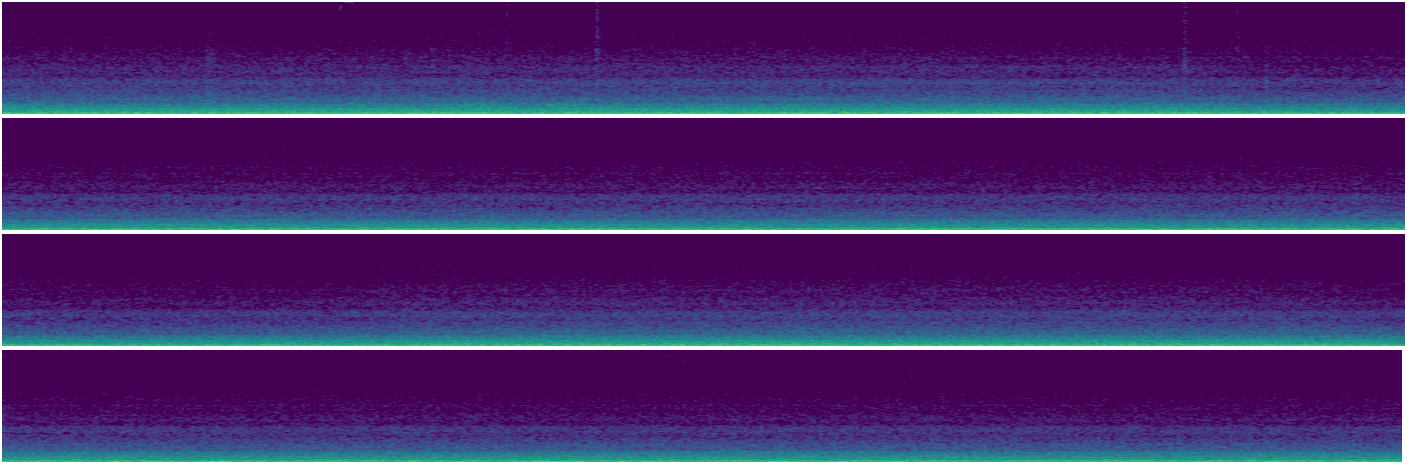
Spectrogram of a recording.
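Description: Shinkansen train running along the line, heard from inside the passenger car: a steady low rumble.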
